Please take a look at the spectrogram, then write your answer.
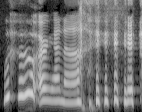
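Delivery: high, loud, drawn-out woohoo; loud, stretched-out celebratory cheer. Real, not acted. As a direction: whoop for a friend from afar. Cheering on a friend.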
